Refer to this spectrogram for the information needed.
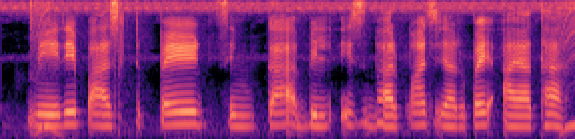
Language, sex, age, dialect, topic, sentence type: Hindi, female, 18-24, Kanauji Braj Bhasha, banking, statement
